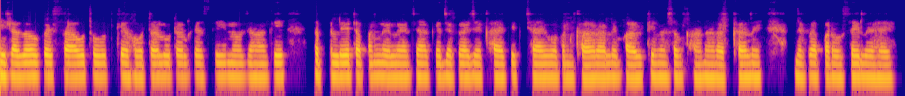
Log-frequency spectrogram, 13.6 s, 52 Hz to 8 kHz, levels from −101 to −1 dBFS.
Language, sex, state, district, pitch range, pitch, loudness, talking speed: Magahi, male, Bihar, Lakhisarai, 140-145 Hz, 145 Hz, -18 LUFS, 190 wpm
